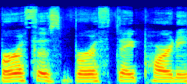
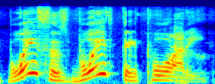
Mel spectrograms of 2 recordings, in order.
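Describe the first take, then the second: First: It is said in a plain accent. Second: It is said in a Brooklyn accent.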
